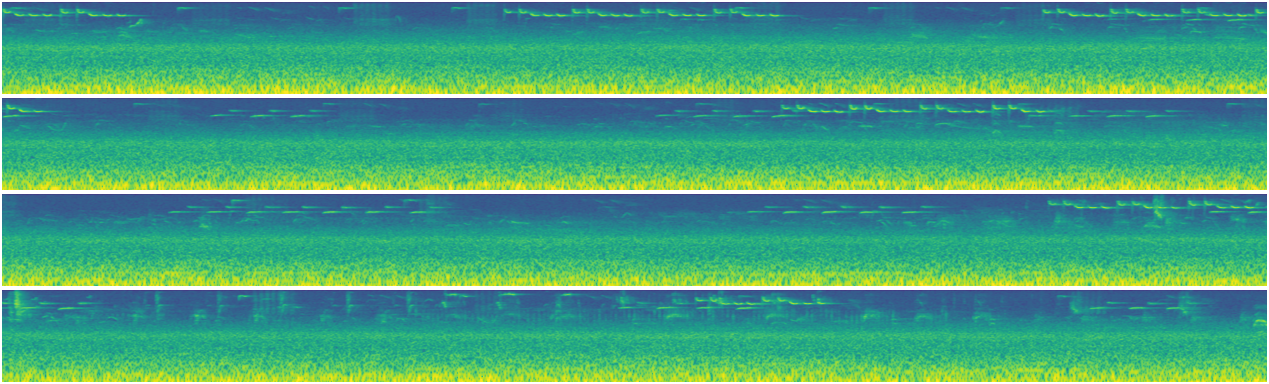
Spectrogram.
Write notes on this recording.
Enregistré dans la poubelle de Fiskisland, on entend mouche, oiseaux et bruits forestiers couvert par la route.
